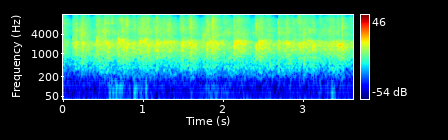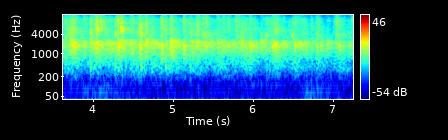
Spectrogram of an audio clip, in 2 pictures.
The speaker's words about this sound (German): Genau, erstmal einen Applaus gerne für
